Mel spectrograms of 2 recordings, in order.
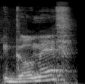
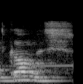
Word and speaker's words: Gomes: And then it's Gomez. Uh, Gomesh. Oh, Gomez. Yeah. It's kind of a shh sound at the end.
